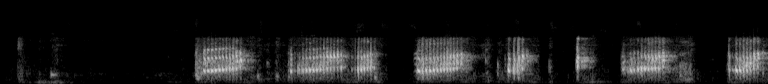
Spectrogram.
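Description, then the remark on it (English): Rolling turkey purrs blown on a mouth call, with the tongue pressed against the call and air blown over it, a series of short, fluttering bursts separated by brief pauses, fairly loud with no talking. “you got your tongue pressed against the call, and you're getting that, you're controlling the air, and you're blowing it over that”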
